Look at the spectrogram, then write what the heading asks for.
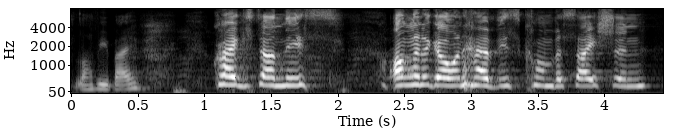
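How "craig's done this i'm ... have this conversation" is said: louder, higher mock outrage, "Craig's" hit hard; wife acting out her own huffy reaction, loud and indignant. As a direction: ham up the wronged wife ready to confront.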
